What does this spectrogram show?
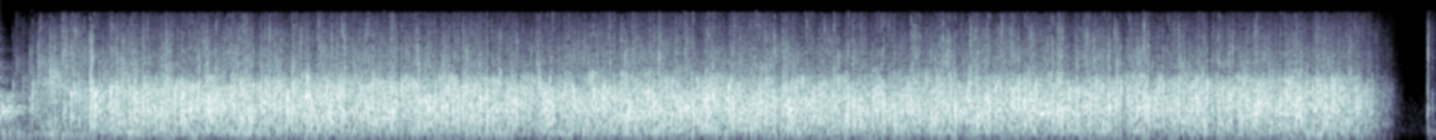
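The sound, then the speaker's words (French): Sustained applause from a large audience, a dense steady roar of many hands clapping at an even loudness for about fourteen seconds before cutting off abruptly. “Ces applaudissements, ils ont un goût un peu amer pour nos publics.”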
